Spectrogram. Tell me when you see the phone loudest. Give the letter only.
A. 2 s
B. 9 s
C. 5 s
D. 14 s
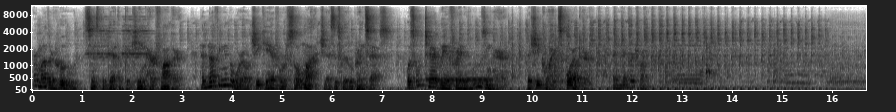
B.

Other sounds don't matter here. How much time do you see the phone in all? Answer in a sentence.
You can hear the phone for 4 seconds altogether.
